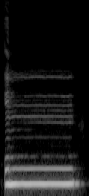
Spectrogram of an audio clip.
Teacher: مشدد حرف کو 2 حرف کی مقدار، مطلب 2 سیکنڈ کی دیر لگا کر مضبوطی اور جماؤں کے سے پڑھتے ہیں، اور نون مشدد میں 2 سیکنڈ ہم غنہ کرتے ہیں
